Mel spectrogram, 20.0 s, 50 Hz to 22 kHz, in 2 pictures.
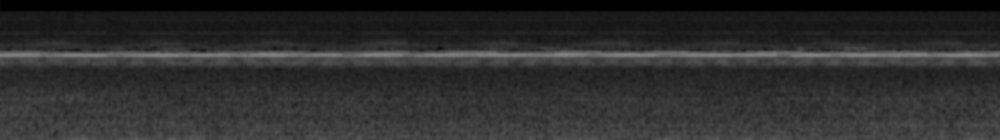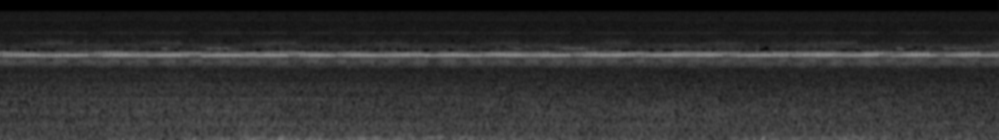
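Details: Forest insects of an autumn night at Tsukimi no Mori, Gifu Prefecture, Japan, 180 m above the Nobi Plain, keep up an unbroken, bright, high trill that wavers softly in loudness throughout.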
